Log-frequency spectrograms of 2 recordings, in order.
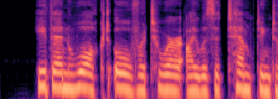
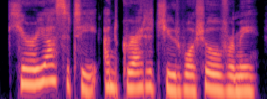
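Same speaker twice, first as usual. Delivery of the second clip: ordinary delivery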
